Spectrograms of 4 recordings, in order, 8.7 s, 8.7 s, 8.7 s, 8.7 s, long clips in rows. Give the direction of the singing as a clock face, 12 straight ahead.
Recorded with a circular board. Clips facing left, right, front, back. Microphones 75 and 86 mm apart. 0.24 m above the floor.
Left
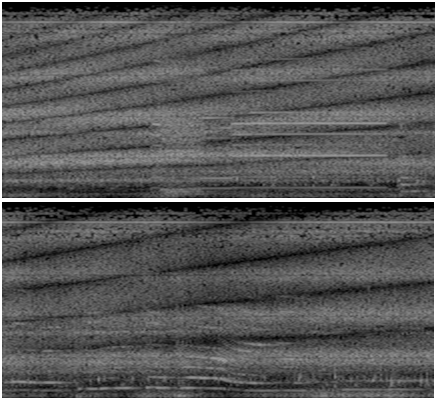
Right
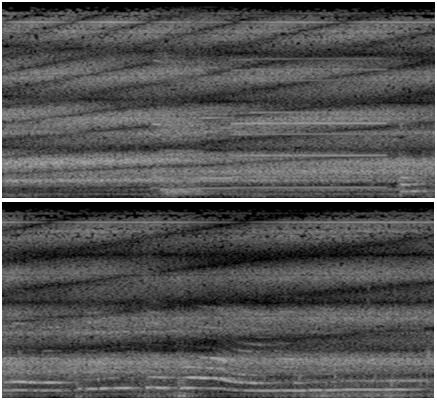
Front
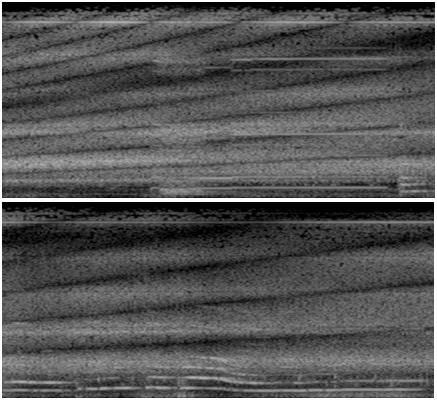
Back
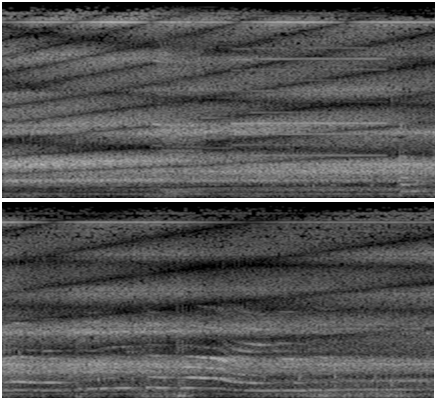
2 o'clock.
